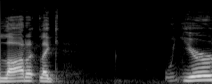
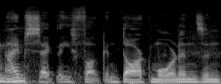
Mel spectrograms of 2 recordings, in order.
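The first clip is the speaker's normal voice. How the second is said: ordinary talk, nothing marked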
